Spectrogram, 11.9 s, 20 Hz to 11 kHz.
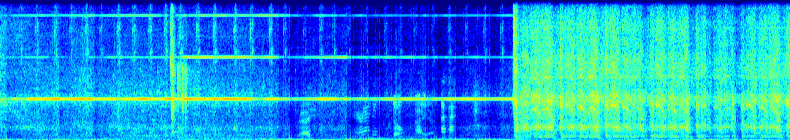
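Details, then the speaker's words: Yanmar 4JH4E marine diesel in a sailboat, unstarted for 10+ years since 2006, cranked with stop held to build oil pressure, then fires first try into a steady, even diesel run; good oil pressure, healthy first start. "It actually started. It sounds good. Oil pressure is good."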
